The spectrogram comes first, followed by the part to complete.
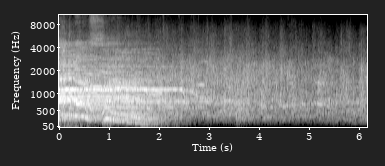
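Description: Crowd applauding and cheering with shouting voices, the shouts dying away after about two seconds and the applause fading out gradually.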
